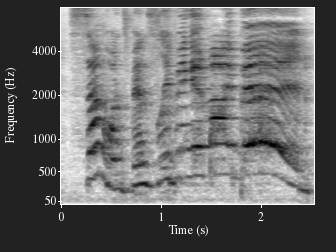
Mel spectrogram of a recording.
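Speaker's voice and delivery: roaring Papa Bear. A narrator's reading. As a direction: roar at the slept-in bed. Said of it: "Papa Bear roared".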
